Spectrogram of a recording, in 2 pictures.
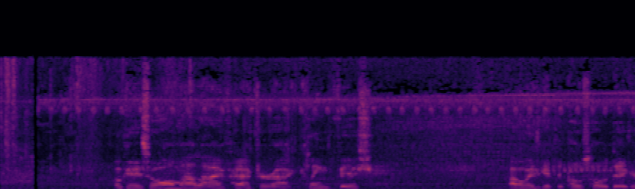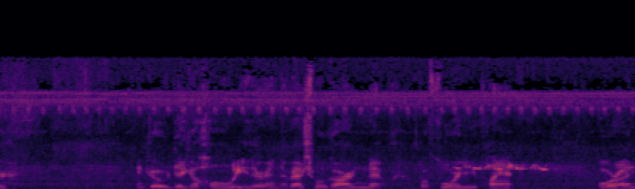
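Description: A middle-aged man speaks calmly to the listener outdoors.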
